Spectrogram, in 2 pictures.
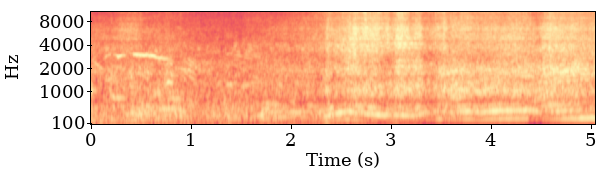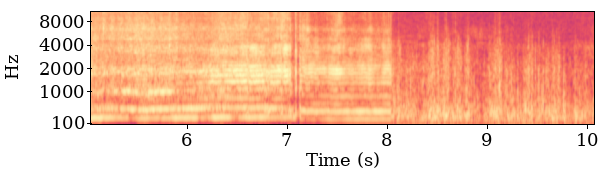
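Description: Peugeot 208 rally car's engine revving hard on a gravel stage, the pitch dipping and rising through gear changes and then climbing steadily as it accelerates away. It holds one steady high note for about a second, which cuts off abruptly near the end, and another rally car's engine takes over.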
